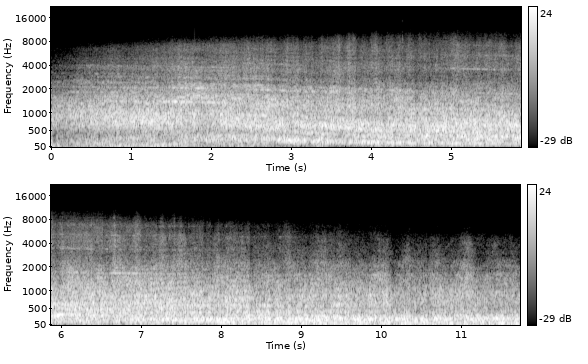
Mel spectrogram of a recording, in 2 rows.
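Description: Boeing 737-800's twin CFM56 turbofan engines at takeoff thrust as the airliner climbs out after liftoff: a loud, steady jet noise that builds over the first second and then holds.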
